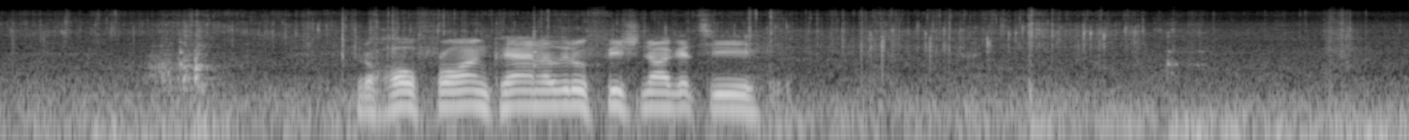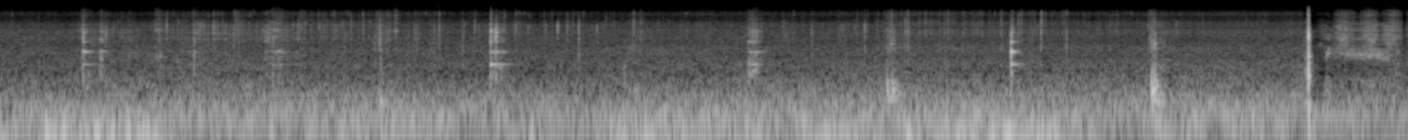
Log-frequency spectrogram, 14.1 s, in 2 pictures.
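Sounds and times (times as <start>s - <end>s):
nuggets sizzling in oil: 0.0s - 13.0s.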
